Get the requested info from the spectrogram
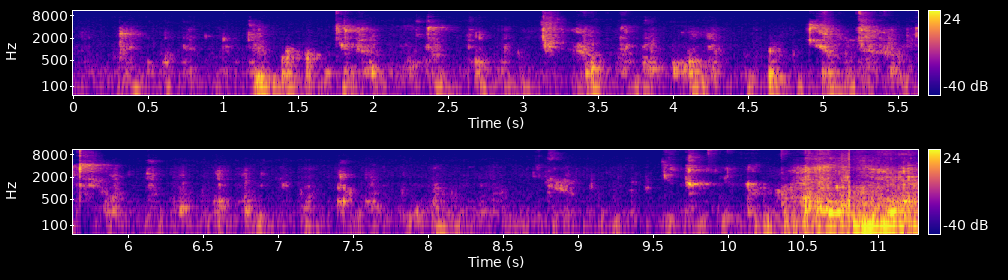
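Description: Mouth sounds of eating a pink translucent candy block: wet chewing and lip smacking with a string of short, crisp clicks. Near the end comes a louder, denser crunch as a fresh bite is taken.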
